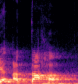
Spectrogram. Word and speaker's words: अतः: अगर आप लिखते हैं, यहाँ पर एक वर्ड लिखते हैं अतः, जब अतः लिखते हैं तो लास्ट में विसर्ग डालते हैं, तो बोलिए अतः, तो लास्ट में आता है मेरा ह, इसीलिए इसको कहा जाता है कि विसर्ग का उच्चारण ह की तरह होता है।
